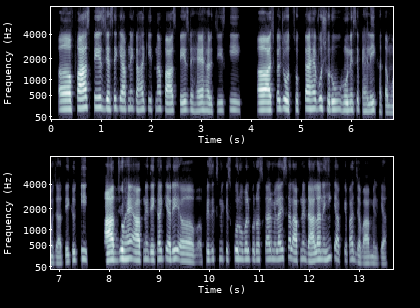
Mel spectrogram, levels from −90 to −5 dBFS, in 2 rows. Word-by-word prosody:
अ, 185 +1 +6
fast 215 +2 +9
pace 225 -1 +1
जैसे 200 +1 -1
कि 205 - -6
आपने 195 +2 -4
कहा 180 -1 -7
कि 185 +1 -14
इतना 190 +1 -11
फ़ास्ट 160 -4 -1
पेस्ड 170 +1 -5
है 155 +1 -3
हर 155 -2 -4
चीज़ 160 +3 -14
कि 175 -2 -10 0.3
अ, - - -1
आजकल 170 +3 +7
जो 195 0 +1
उत्सुकता 175 +3 -2
है 195 +1 -1
वो 215 - 0
शुरू 175 -4 -2
होने 165 +1 -3
से 180 - -11
पहले 145 -3 -9
ही - - -2
ख़त्म 130 -2 -12
हो 125 -1 -15
जाती 115 +3 -11
है - - -9
क्योंकि 170 +4 -9 0.4
आप 170 +2 +9
जो 195 +3 +3
हैं 200 +2 -1
आपने 185 +3 -2
देखा 170 +2 -5
कि 190 - -9
अरे 185 +2 -1
अ, - - -6
व 140 -3 -6
फ़िज़िक्स 180 +2 -14
में 195 - -18
किसको 190 +2 -7
नोबेल 185 0 -8
पुरस्कार 180 +1 -11
मिला 185 0 -7
इस 195 0 -9
साल, 220 -2 -7
आपने 170 +3 -4
डाला 155 +2 -1
नहीं 180 +3 -9
कि - - -10
आपके 165 0 -12
पास 180 +2 -12
ज़वाब 115 -6 -9
मिल 115 -2 -17
गया। 105 - -14
175 Hz, 250 wpm, -23 LUFS, 160-190 Hz, 0.4 s, फ़ास्ट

